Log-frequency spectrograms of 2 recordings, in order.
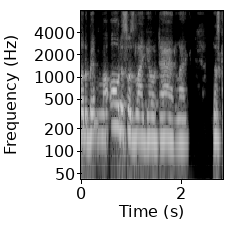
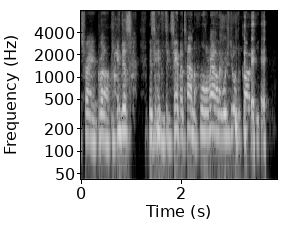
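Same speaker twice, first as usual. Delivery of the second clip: ordinary talk, nothing marked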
